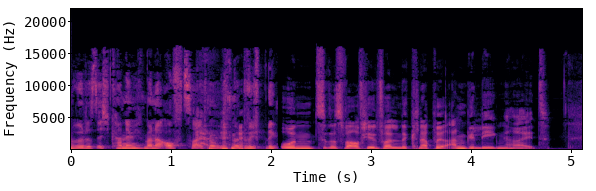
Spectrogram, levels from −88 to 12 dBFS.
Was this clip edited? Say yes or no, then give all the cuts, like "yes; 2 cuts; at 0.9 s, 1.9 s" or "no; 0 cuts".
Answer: yes; 1 cut; at 2.0 s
